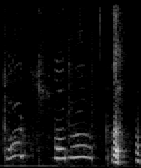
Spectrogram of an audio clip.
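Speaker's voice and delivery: high, squeaky mock exasperation; a hammed-up "shut up" at a yelling mom; mock annoyed aside. Annoyed by a woman yelling at her kids, high mock snap. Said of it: "I'm like".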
